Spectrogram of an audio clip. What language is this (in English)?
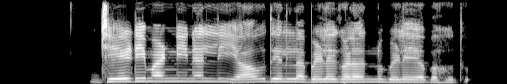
Kannada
